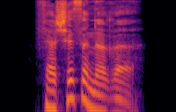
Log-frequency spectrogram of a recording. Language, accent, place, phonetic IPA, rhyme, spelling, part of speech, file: German, Germany, Berlin, [fɛɐ̯ˈʃɪsənəʁə], -ɪsənəʁə, verschissenere, adjective, De-verschissenere.ogg
- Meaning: inflection of verschissen: 1. strong/mixed nominative/accusative feminine singular comparative degree 2. strong nominative/accusative plural comparative degree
